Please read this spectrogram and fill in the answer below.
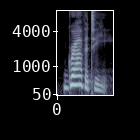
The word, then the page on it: gravity: ɡrǽvəti; グラバティ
